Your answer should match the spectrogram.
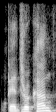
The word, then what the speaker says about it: Bedrocan: And currently, she's an HR manager at Bedrocan. Is that how you pronounce it?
